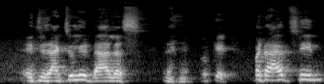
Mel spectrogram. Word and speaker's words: Dallas: a l l in America how will you pronounce it is actually Dallas okay but I have seen people pronouncing it as delas delas as people in kotam say delas okay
